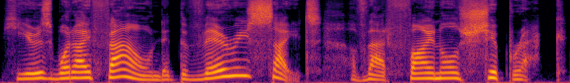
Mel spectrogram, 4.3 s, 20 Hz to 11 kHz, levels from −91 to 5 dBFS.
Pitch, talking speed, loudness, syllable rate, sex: 205 Hz, 170 wpm, -16 LUFS, 4.0 syllables/s, female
